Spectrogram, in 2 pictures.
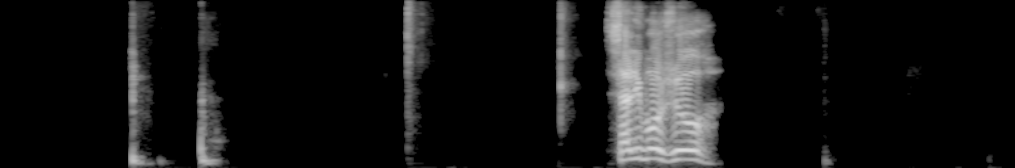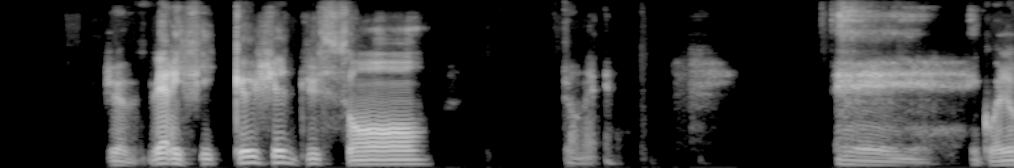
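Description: An elderly man speaks calmly over an online call, in short bursts with pauses.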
